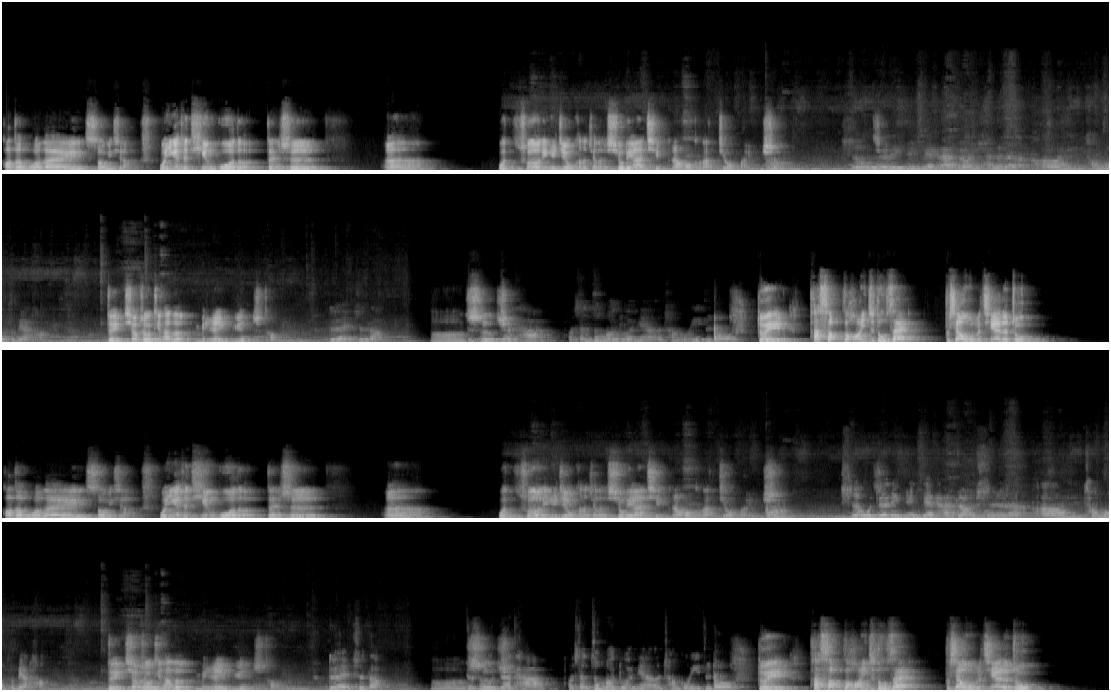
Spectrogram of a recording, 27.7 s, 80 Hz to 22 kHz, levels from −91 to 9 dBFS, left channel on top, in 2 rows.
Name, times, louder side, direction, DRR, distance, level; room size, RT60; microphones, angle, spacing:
voice 1, 0.0-3.9 4.8-5.3 6.2-9.7 11.0-11.1 15.2-17.3 19.2-20.2 23.0-25.2 25.6-26.6, left 4 dB, 80° left, 5 dB, 1.2 m, -25 dB
sound 1, 6.2-18.9, equal, 65° left, 2.7 m, -42 dB
voice 2, 10.5-14.4 17.9-18.6 19.7-20.6 20.9-23.0 25.8-26.1, right 3 dB, 85° right, 8 dB, 0.7 m, -35 dB
9.4 x 5.1 x 3.4 m, 0.66 s
head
